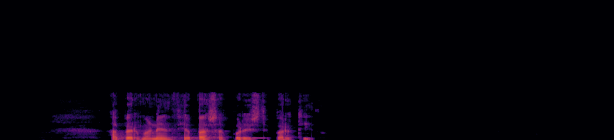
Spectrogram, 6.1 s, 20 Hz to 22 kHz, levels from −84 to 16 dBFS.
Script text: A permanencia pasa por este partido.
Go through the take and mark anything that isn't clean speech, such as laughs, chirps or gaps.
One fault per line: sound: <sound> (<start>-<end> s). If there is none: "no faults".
no faults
